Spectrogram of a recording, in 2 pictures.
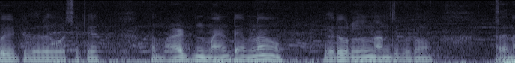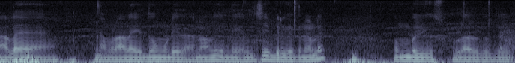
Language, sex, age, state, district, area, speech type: Tamil, male, 18-30, Tamil Nadu, Kallakurichi, rural, spontaneous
